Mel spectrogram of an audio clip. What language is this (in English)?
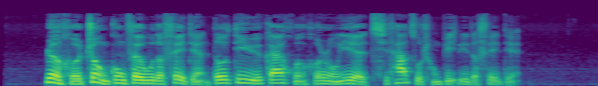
Chinese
